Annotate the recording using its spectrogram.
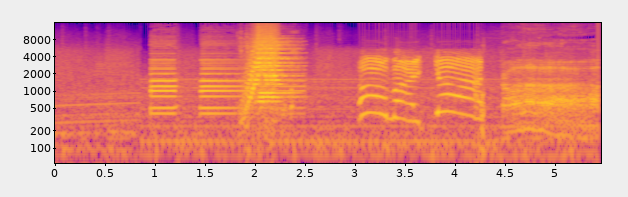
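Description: A train horn blasts several times.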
